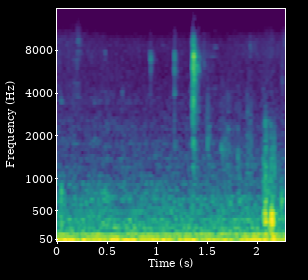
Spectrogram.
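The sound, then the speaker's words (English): A quiet sip of a drink: a few soft wet mouth clicks and a brief slurp near the end, over a low steady hum, with no talking. “All I know is I'm highly thirsty, so let me get a sip.”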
